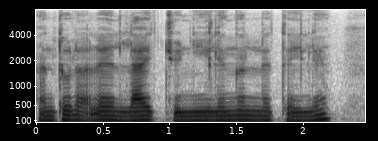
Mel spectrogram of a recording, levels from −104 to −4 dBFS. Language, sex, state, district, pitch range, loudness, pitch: Wancho, male, Arunachal Pradesh, Longding, 110-120 Hz, -16 LUFS, 115 Hz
